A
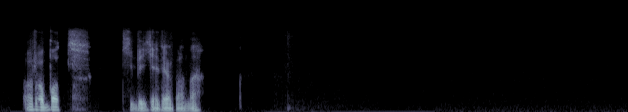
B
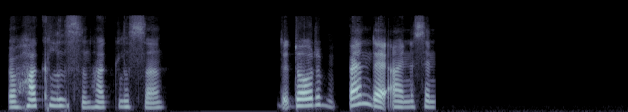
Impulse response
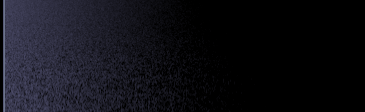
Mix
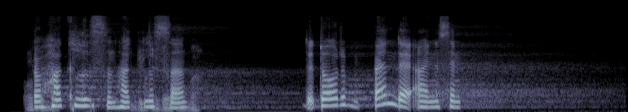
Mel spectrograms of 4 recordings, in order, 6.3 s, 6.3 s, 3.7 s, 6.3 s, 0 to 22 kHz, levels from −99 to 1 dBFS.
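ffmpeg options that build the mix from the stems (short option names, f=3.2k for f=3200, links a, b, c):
-filter_complex "[0:a]volume=-13dB,asplit=2[a][b];[b]volume=-18dB[c];[1:a]highshelf=f=3.2k:g=-11,adelay=250,volume=0dB,asplit=2[d][e];[e]volume=-14dB[f];[2:a]atrim=start_sample=2205[g];[c][f]amix=inputs=2:normalize=0[h];[h][g]afir=irnorm=-1:irlink=0[i];[a][d][i]amix=inputs=3:normalize=0,acrossover=split=690|4400[j][k][l];[j]acompressor=threshold=-31dB:ratio=4[m];[k]acompressor=threshold=-39dB:ratio=4[n];[l]acompressor=threshold=-51dB:ratio=4[o];[m][n][o]amix=inputs=3:normalize=0"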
